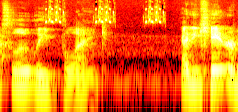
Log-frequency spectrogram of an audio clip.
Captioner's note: crickets chirping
